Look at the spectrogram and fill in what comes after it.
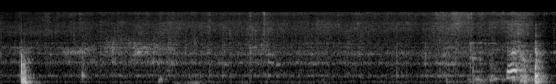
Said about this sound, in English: It can be your sauté like this, so you can brown the meat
